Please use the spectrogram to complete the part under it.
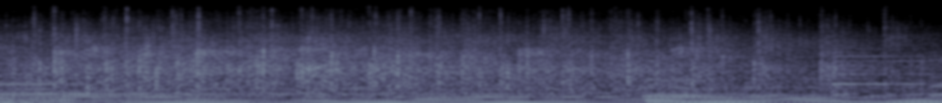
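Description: A church congregation applauds together in a dense, steady roar of clapping, with a sustained organ or keyboard chord ringing underneath and shifting pitch partway through.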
